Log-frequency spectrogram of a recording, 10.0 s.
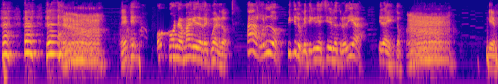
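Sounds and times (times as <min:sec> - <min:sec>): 
person grunting with a feigned sneeze: 0:01.1 - 0:02.9, 0:08.2 - 0:09.1
speech: 0:03.6 - 0:08.6, 0:09.7 - 0:09.9.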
